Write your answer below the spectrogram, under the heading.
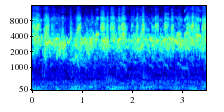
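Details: Crowded chattering from a budgerigar colony in an aviary: high, rapid chirps and tweets pile over one another without pause for a few seconds.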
